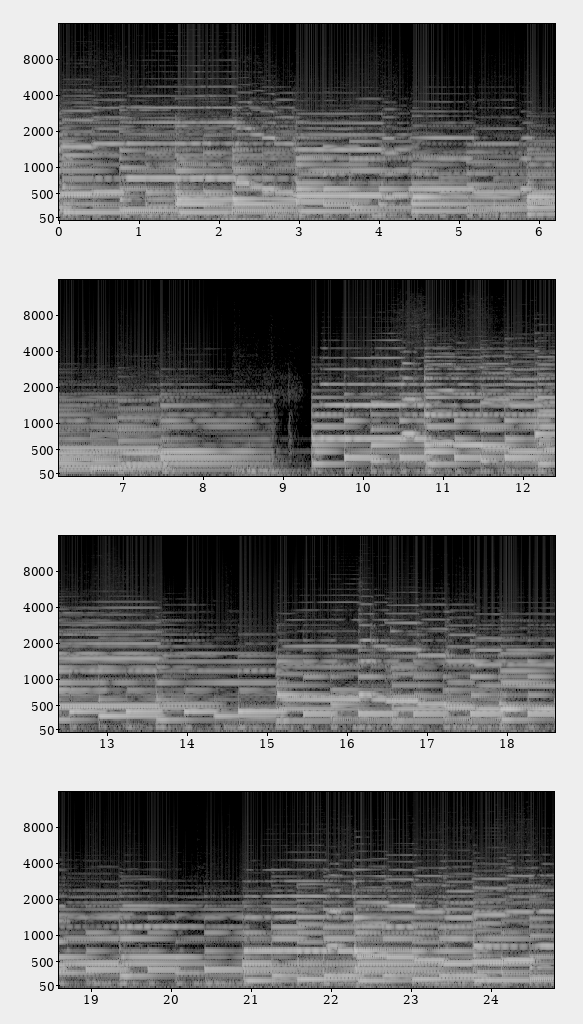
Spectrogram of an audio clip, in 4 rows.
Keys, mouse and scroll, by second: 0.9-2.0 middle drag, 2.0 click, 2.9 Tab, 3.0 click, 3.1 middle click, 3.5 Tab, 3.7 middle click, 4.0 click, 4.2 middle click, 4.5 click, 4.9 middle click, 5.4 ctrl+z, 5.6 middle click, 5.9 r, 7.1 click, 7.7-9.3 middle drag, 9.3 click, 10.4 middle click, 10.6 r, 12.1 middle click, 12.5 Tab, 12.6 scroll down 1, 12.7 middle click, 13.3 click, 13.4 Tab, 13.5 middle click, 14.5 Tab, 14.7 click, 14.9 Tab, 15.5 click, 15.6 Tab, 15.8 Tab, 16.0 click, 16.6 Tab, 17.2 alt+middle click, 17.8 scroll down 1, 18.0 shift+middle click, 18.2 r, 21.3 click, 22.8 alt+middle click, 23.1 scroll up 1, 23.8 r.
